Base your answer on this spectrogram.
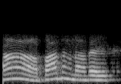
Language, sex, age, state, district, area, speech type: Tamil, male, 30-45, Tamil Nadu, Salem, rural, conversation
